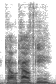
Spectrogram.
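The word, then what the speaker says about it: Kwiatkoski: was really really important they picked up Nick Kyle Kowski and that's how you say his name and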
